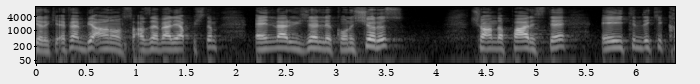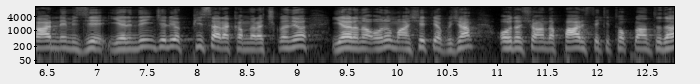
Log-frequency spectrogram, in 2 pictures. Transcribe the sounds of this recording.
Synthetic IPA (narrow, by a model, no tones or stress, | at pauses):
eɾecʰyjoɛfænbiano̞nsa̰zevælʲjap̚mɯʃt̪ʰɯm | ɛnvæɾjyd͡ʒlʲeɾilʲɛkʰo̞nuʃujo̞ɾuz̥ | ʃuand̪apʰaːɾist̪ɛ | ejit̪ʰimd̪ecikʰaɾne̞mizije̞ɾind̪ɛind͡ʒe̞lʲijo̞pʰisaɾakamlˠaɾat͡ʃʰɯ̥klˠanɯjo̞ | jaɾanao̞numanʃɛt̪japɯd͡ʒaːm | o̞ɾd̪aʃuand̪apʰaːɾist̪ecit̪ʰo̞plˠant̪ʰɯd̪a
